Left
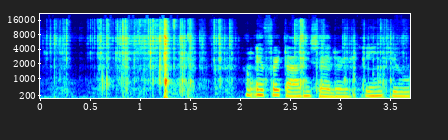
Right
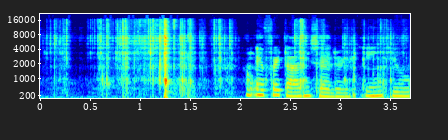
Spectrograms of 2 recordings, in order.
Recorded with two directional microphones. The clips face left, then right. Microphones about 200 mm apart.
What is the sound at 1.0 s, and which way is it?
Tearing, 15° left (ahead or behind).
